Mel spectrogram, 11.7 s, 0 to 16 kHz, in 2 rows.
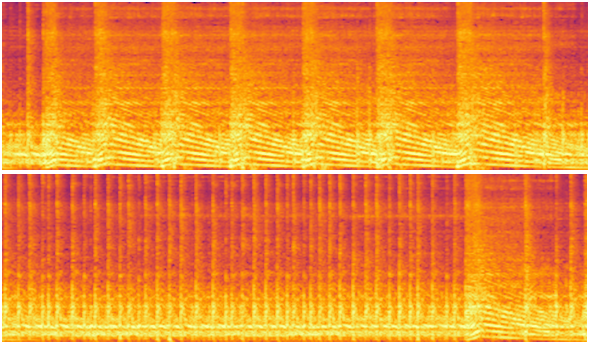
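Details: Farmertec 288 kit chainsaw with an ongoing bar oiler problem and a replaced kill switch. Crisp two-stroke revs in quick bursts, then a steady high scream, revving out cleanly. Normal running.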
